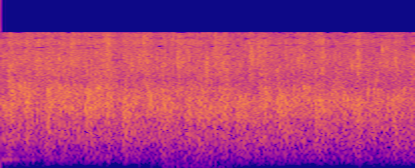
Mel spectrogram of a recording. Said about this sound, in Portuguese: Vamos recebê-lo com um aplauso, ele merece.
